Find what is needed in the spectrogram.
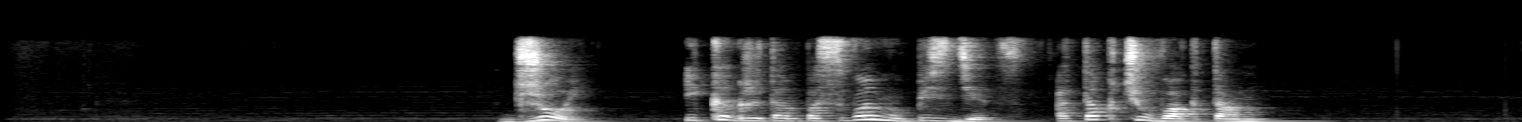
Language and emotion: Russian, angry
